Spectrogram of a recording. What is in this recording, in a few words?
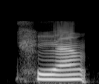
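"tian2", Mandarin Chinese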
